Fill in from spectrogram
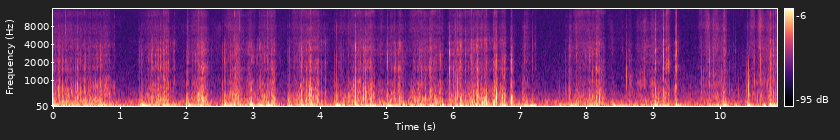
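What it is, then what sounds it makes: Faux leather bag. Long pointed nails scratch and tap across the top of a round tan crocodile-embossed faux leather bag. The result is a dense, continuous run of dry, crackly scratching, broken by quick tapping bursts that stay mostly low and muffled with little brightness.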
